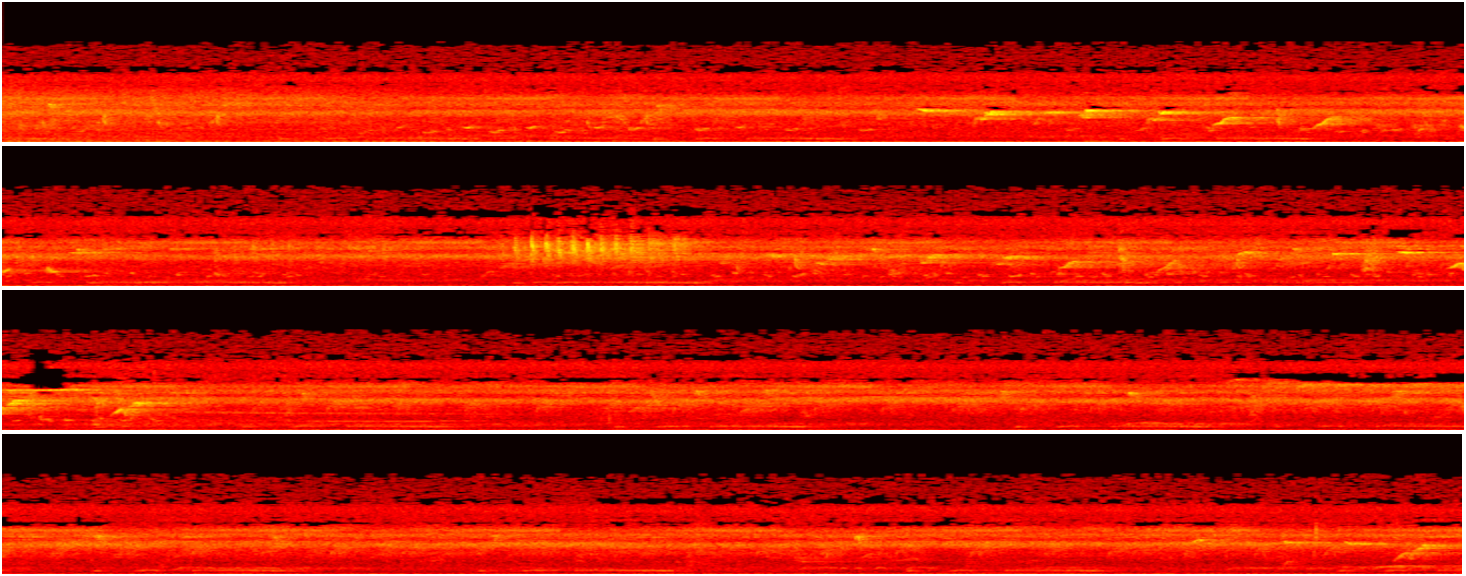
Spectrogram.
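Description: Wild birds calling in forest: one bird repeats a short mid-pitched note about once a second, over scattered high chirps. A low rumble fades over the first few seconds.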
